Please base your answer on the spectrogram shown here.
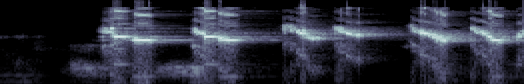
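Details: Oriental white-eye singing vigorously in wild style, meant to stir other birds to sing: high, sharp chirping notes, each a quick downward slur, given in pairs about every half second.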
